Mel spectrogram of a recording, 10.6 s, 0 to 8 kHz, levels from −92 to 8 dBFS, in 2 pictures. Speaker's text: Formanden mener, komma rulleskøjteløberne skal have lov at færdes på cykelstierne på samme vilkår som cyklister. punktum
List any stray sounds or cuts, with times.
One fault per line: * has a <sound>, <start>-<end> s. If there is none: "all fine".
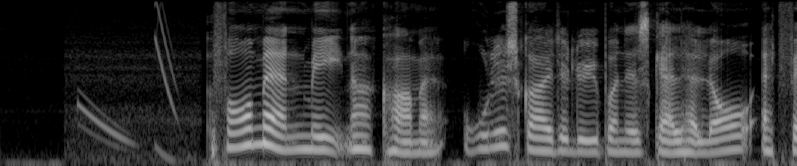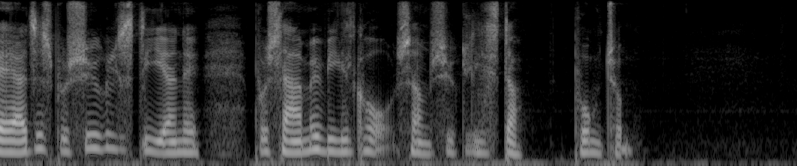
* has a chirp, 0.5-1.2 s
